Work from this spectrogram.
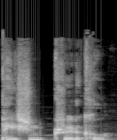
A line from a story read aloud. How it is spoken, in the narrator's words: I mumbled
